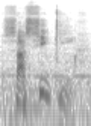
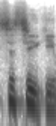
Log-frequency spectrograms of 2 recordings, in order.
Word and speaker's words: tzatziki: no surprise that you like this food it's pronounced sasiki sasiki sauce tzatziki it's tsatsiki but whatever it's fine you can't pronounce [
